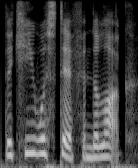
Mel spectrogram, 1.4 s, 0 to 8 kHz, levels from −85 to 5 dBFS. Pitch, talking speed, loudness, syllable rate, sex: 225 Hz, 305 wpm, -19 LUFS, 5.5 syllables/s, female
